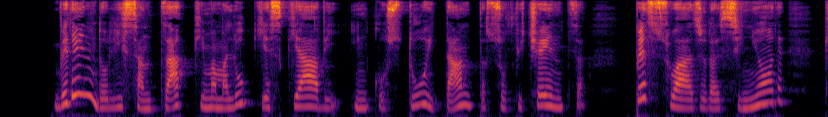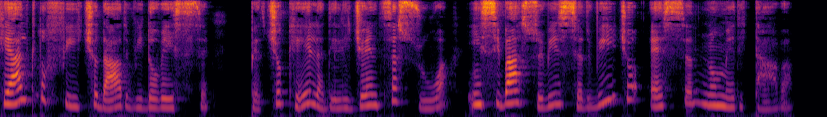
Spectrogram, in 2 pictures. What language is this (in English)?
Italian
